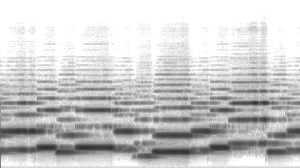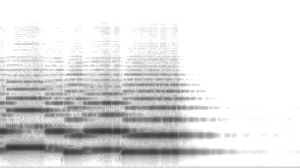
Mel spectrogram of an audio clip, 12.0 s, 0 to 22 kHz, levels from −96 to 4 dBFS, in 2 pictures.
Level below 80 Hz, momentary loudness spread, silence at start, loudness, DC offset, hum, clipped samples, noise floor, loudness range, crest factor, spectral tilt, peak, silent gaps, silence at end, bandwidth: under -90 dBFS; 6 LU; 0 s; -23 LUFS; under 0.1%; none; under 0.1%; -88 dBFS; 5 LU; 12 dB; -3 dB/octave; -12 dBFS; none; 2.1 s; 5.4 kHz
